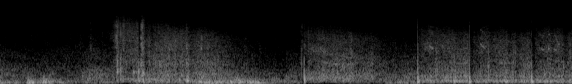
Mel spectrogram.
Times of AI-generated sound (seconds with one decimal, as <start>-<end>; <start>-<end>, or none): 3.0-4.6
